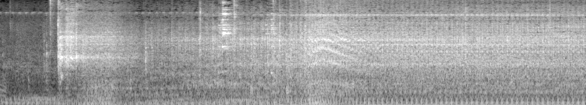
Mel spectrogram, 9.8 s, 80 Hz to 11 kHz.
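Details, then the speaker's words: 220 single just rebuilt with a new cylinder kit and fresh oil, first start: fires up and settles into a steady, even idle around three beats a second with no knocks or rattles. Now silent and healthy. "ഓക്കെയാണ്, സൈലൻ്റാണ്, പൊളിച്ച്."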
